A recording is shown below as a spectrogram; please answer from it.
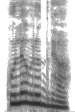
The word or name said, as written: ಕುಲವೃದ್ಧ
